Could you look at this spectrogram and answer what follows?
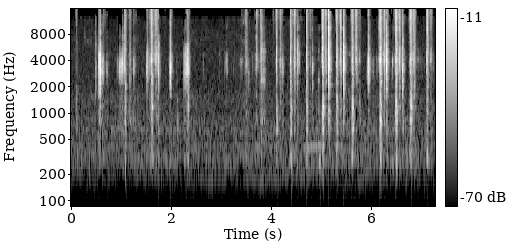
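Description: Kitchen knife chopping fresh cilantro on a plastic cutting board: sharp taps of the blade, a few scattered at first, then quicker from about halfway.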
